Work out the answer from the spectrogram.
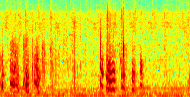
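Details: Hens and roosters on a chicken farm; two bursts of rapid, harmonic clucking cackles separated by a brief lull, over a constant low mechanical hum.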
